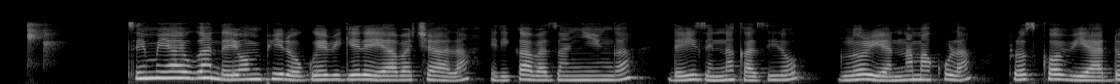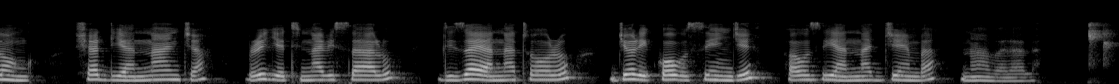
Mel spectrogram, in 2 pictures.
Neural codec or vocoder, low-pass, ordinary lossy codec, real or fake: none; 7.2 kHz; none; real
